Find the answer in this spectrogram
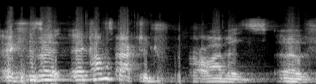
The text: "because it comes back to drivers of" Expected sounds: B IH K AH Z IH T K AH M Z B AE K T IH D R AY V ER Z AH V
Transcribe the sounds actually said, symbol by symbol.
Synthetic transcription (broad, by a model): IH K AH Z IH T K AH M Z B AE K T IH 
